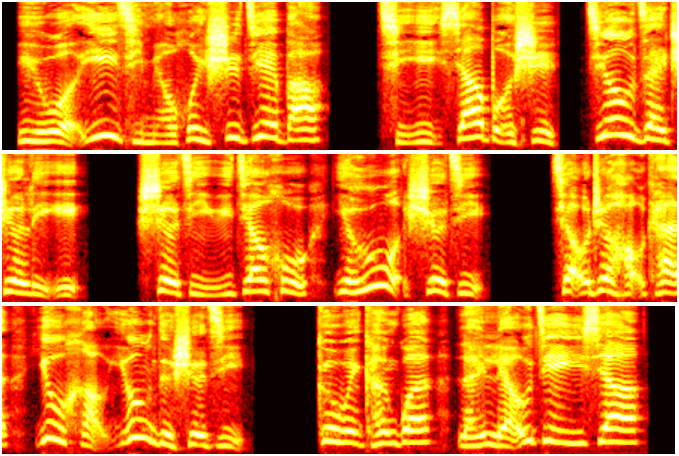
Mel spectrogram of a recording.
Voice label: 女 男童 音色

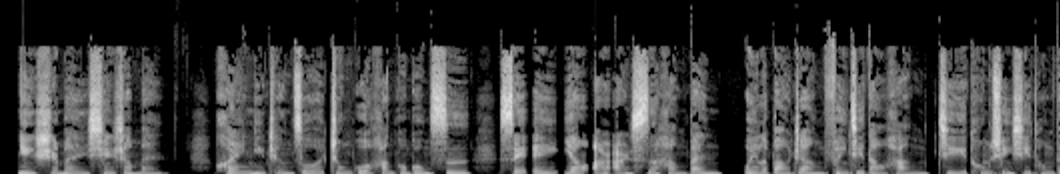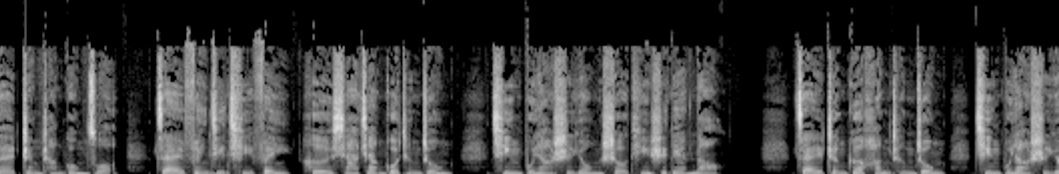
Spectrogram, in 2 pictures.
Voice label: 广播, 国航欢迎词

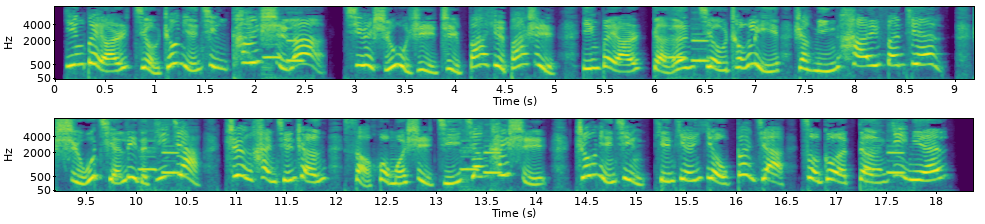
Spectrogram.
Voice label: 女 促销广告; 婴贝儿9周年庆

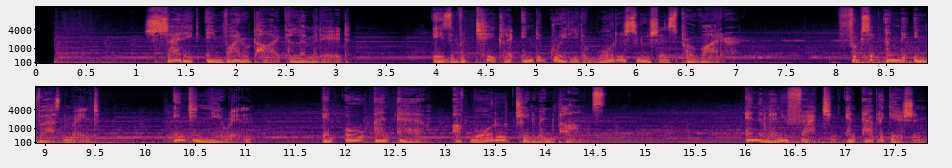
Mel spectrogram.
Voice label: 英男; CITIC-DEMOMUSIC

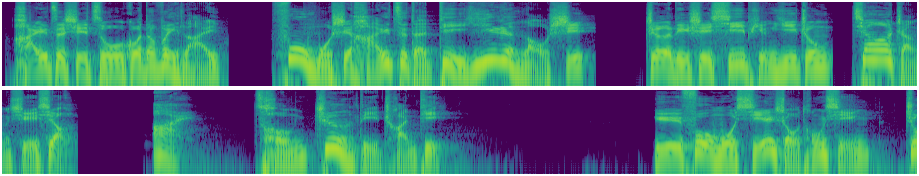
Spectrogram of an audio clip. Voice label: 男,家庭教育宣传片解说词

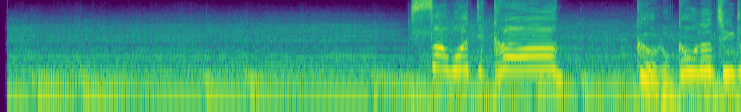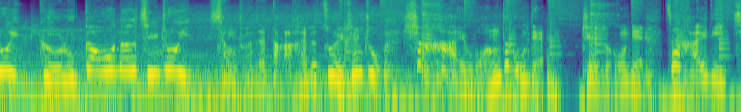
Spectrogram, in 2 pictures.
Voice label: 搞笑; 飞碟说; 人鱼传说

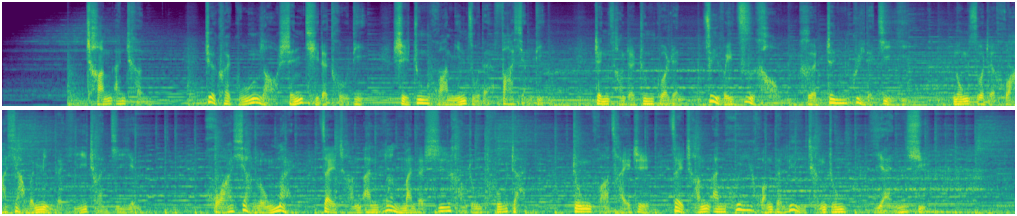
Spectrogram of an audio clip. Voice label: 男 三秦印象之长安

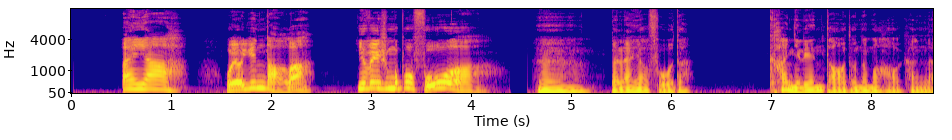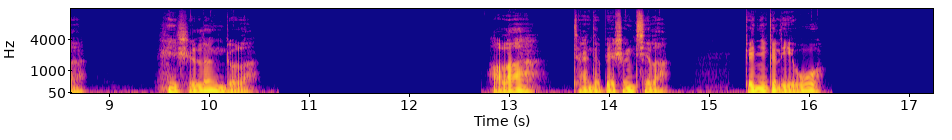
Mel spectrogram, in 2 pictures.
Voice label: 角色 男 柔弱 温柔

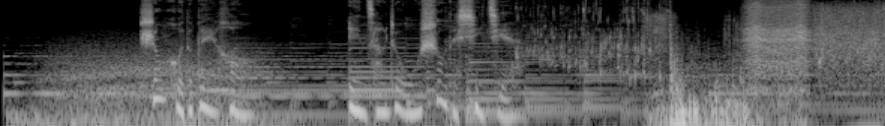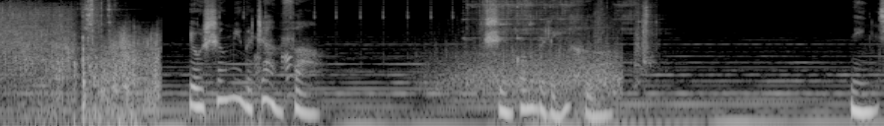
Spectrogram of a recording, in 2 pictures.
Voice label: 广告 生活宣传片旁白

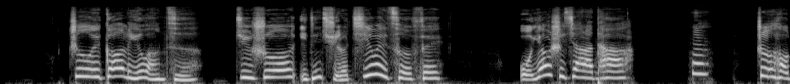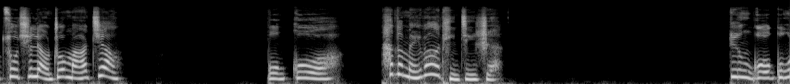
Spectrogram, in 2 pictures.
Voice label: 女 角色 娇蛮公主

